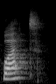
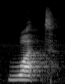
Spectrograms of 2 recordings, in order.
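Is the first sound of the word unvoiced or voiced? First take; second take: unvoiced; voiced. First: The first sound is unvoiced, breathy, without buzz. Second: The first sound is voiced, with throat buzz.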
